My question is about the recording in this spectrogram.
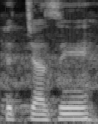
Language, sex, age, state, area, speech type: Hindi, male, 30-45, Madhya Pradesh, rural, spontaneous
